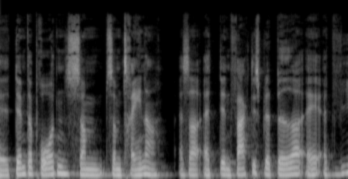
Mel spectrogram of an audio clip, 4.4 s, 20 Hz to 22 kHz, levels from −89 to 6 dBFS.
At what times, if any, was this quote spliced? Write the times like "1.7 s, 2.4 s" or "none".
none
